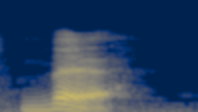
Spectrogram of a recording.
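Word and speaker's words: meh (με): For example, the word for me in Greek is spelled M-E. Pronounced meh. That's the normal me.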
